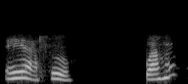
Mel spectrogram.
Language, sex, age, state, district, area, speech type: Assamese, female, 30-45, Assam, Lakhimpur, rural, conversation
